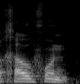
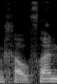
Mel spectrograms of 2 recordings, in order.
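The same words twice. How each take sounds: First: "خوفن" ending in a short u plus n, "-fun"; u sound in the last syllable of "خوفن"; correct khawfun. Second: "خوفن" ending wrongly in "-fan"; khaw-FAN ending on "خوفن"; mispronounced khawfan. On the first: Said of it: "همون صدای پیش تلفظش". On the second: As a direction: say "خوفن" with an a in the last syllable. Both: Shown as a demonstration.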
